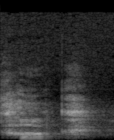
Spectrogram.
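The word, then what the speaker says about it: Coke: work of sir edward cook spelled c-o-k-e pronounced cook one of the greatest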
